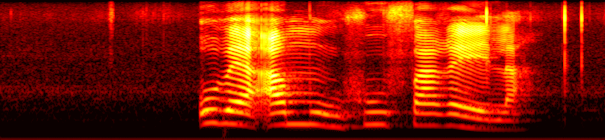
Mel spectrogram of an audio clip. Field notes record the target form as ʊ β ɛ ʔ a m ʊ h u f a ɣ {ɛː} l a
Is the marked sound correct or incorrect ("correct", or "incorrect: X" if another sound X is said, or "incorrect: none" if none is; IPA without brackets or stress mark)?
correct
